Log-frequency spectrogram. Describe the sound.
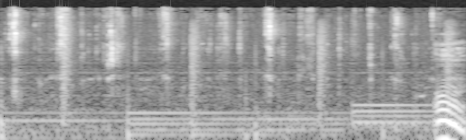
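Raw carrots are bitten and chewed, giving repeated crisp crunches at a fairly low level, with a brief voice near the end.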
